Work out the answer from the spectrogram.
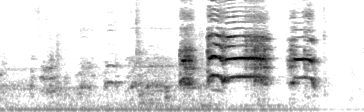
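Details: Wild chicken giving a loud crow: a short opening note, a strong sustained middle note and a clipped final note, preceded by soft low clucking.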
